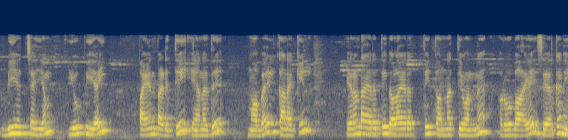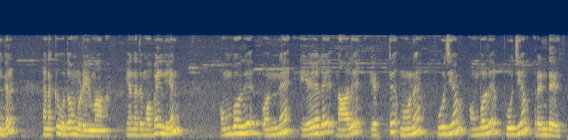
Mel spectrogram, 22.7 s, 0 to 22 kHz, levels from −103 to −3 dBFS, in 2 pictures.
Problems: none marked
